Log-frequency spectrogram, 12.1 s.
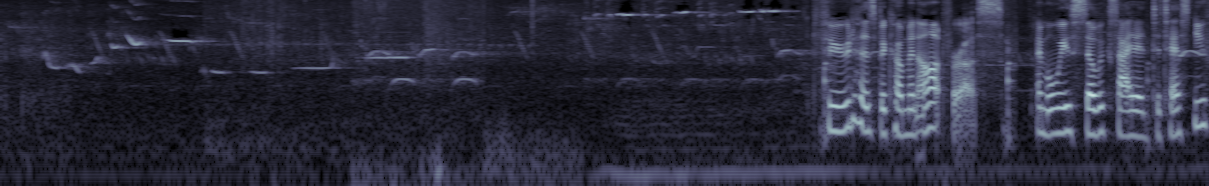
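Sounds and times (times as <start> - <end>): birds calling and singing: 0.0 - 12.0
low rumble: 2.5 - 10.1.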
